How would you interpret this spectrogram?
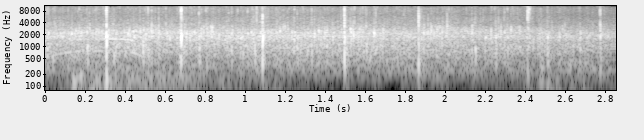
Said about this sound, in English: Let's clap for all the visitors in North County.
